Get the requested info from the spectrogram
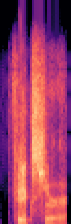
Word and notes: fixer: American English

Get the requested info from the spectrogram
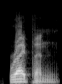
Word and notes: ripen: American English

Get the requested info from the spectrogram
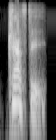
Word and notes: Kafir: Indian

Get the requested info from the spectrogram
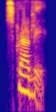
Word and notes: scraggly: Indian

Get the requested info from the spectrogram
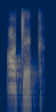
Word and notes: otic: Indian

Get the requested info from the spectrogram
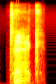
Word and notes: tec: British English

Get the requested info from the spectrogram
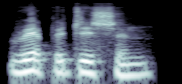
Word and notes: repartition: Indian

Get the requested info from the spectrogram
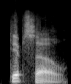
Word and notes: dipso: American English

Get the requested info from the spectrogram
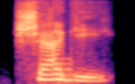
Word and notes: shaggy: Indian

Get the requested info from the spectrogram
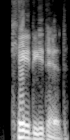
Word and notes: katydid: American English

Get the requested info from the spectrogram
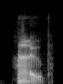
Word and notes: hope: British English

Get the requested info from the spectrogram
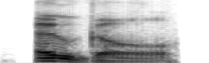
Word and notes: ogle: British English

